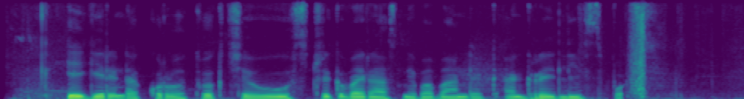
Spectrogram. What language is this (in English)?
Kalenjin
